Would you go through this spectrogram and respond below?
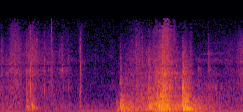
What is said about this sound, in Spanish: Saca un cuaderno de un cajón y escribe.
